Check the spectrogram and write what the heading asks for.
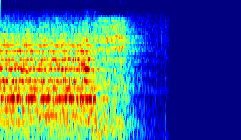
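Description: Orchestral film score holding one final chord, which fades and stops about a second and a half in.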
